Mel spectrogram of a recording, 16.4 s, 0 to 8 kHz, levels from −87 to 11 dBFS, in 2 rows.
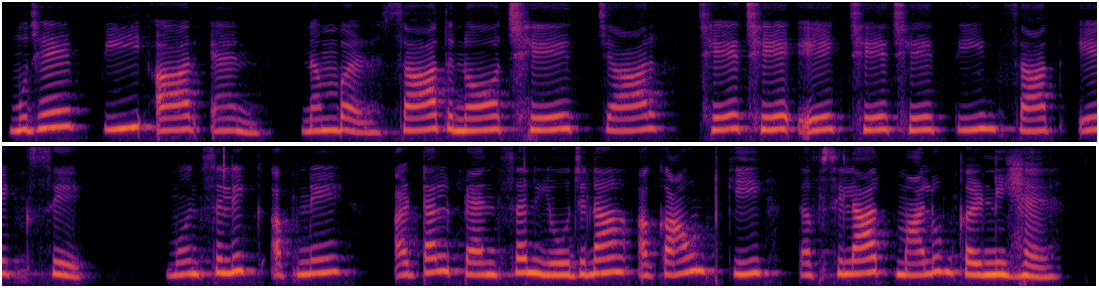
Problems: constant background noise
